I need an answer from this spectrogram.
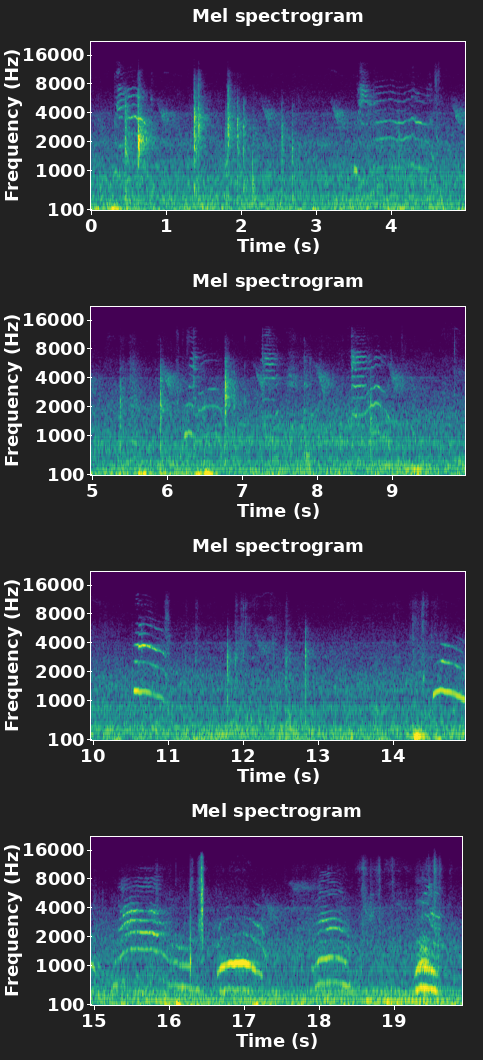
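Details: Several kittens, all from one mother cat, give thin, high, arched meows scattered through the stretch, some single and some in quick pairs, over a steady low hum and faint clicks.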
